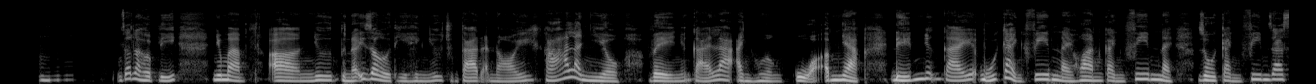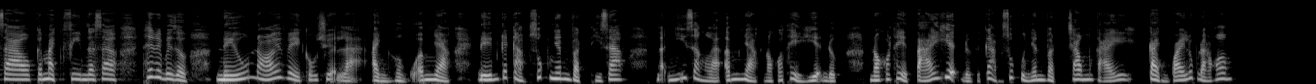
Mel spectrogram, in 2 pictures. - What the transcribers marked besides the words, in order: tapping
- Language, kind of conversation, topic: Vietnamese, podcast, Âm nhạc thay đổi cảm xúc của một bộ phim như thế nào, theo bạn?
- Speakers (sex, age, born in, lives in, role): female, 30-34, Vietnam, Vietnam, host; male, 30-34, Vietnam, Vietnam, guest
